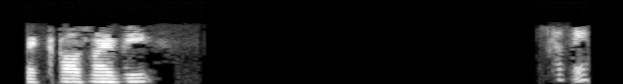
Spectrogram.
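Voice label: police department dispatch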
